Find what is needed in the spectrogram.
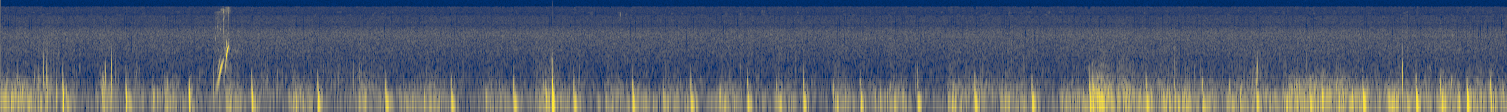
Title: HAERTBEAT AFTER EXERCISE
